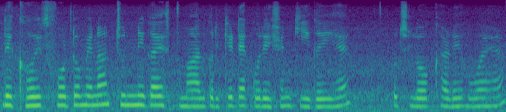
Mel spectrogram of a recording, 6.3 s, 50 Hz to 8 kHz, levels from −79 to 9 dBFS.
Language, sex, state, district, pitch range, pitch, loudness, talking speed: Hindi, female, Haryana, Charkhi Dadri, 210-240 Hz, 225 Hz, -17 LUFS, 170 wpm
